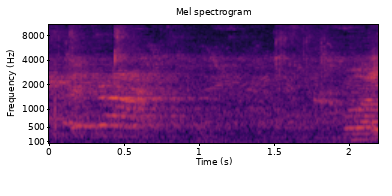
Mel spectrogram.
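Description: Indistinct talking in the first half second, then a quieter stretch with a few soft thuds.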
